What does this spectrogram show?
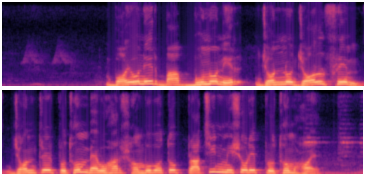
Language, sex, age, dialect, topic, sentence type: Bengali, male, 25-30, Standard Colloquial, agriculture, statement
